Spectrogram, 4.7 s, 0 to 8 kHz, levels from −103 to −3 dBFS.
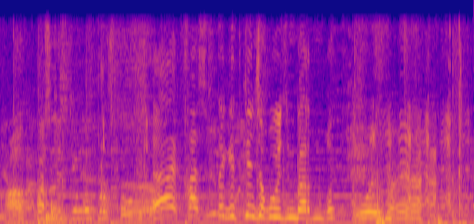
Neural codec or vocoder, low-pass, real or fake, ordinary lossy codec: none; 7.2 kHz; real; none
